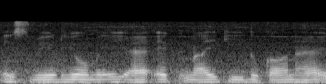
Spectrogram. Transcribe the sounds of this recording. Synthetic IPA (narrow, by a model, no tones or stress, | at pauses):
ɪsʋiːɖijomẽjɛɦeːknaːikid̪ʊkaːnɦɛ̰ː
